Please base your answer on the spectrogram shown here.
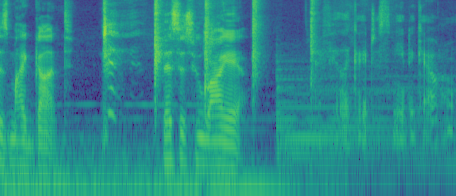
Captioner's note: Katya hisses and hits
